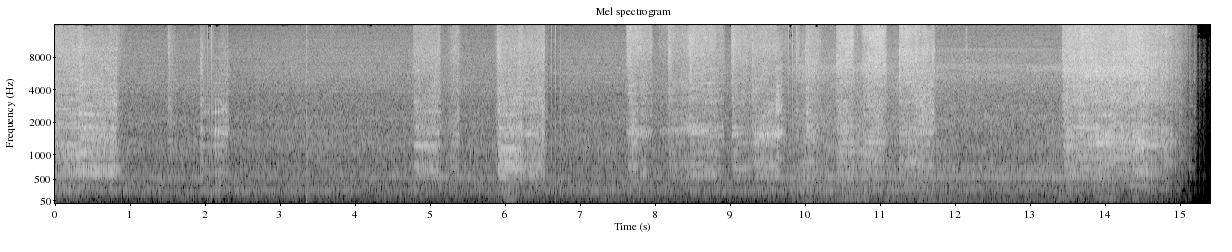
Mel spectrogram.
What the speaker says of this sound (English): all I had was this little drum sander, so I sanded away with that for a couple of hours.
